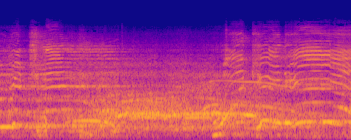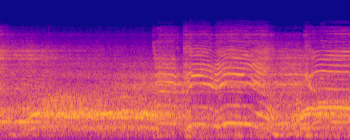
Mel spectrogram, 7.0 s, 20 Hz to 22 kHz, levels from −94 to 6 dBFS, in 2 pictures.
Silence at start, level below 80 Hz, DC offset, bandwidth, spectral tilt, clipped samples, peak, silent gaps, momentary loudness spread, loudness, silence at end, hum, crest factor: 0 s; -56 dBFS; under 0.1%; 10.5 kHz; -4 dB/octave; under 0.1%; -2 dBFS; none; 3 LU; -15 LUFS; 0 s; none; 14 dB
